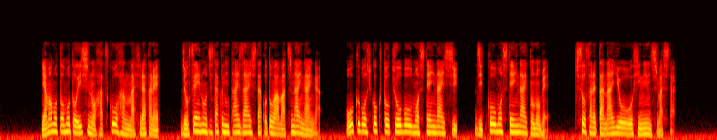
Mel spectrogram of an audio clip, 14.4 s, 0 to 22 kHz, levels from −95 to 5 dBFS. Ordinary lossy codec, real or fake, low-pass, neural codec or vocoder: MP3, 48 kbps; fake; 7.2 kHz; autoencoder, 22.05 kHz, a latent of 192 numbers a frame, VITS, trained on many speakers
